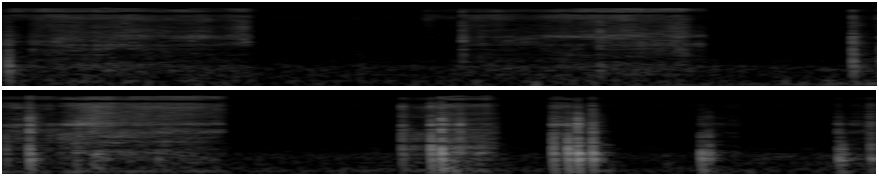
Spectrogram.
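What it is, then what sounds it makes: Cardboard box scratched with nails. Long nails scratch and rub across the surface and edges of a medium, hollow, handheld grey cardboard box. Soft, bright scraping strokes alternate with brief quiet gaps, followed by a series of sharper, louder scratches and taps near the end.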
